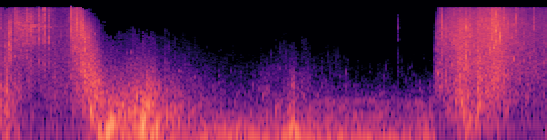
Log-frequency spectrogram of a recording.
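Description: Muffled, low rumbling water surrounds a swimmer under the sea.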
